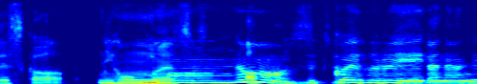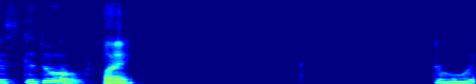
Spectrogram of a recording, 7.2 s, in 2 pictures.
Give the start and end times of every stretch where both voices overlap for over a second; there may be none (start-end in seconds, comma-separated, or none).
1.1-2.7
